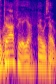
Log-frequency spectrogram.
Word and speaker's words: D'Onofrio: D'Onofrio, yeah.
